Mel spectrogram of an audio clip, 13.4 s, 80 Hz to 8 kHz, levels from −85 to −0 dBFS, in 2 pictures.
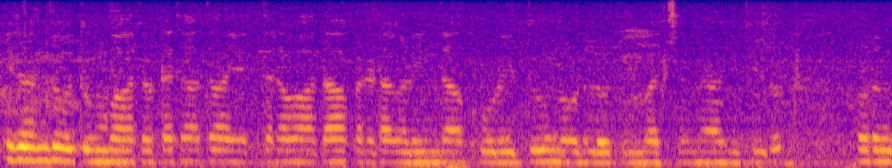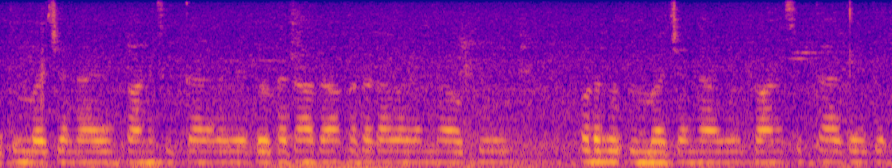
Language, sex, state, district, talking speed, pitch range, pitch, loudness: Kannada, female, Karnataka, Raichur, 100 wpm, 185-195 Hz, 190 Hz, -22 LUFS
